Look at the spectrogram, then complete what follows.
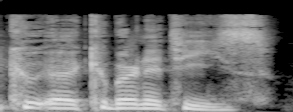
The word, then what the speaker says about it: Kubernetes: En anglais, on dit Kubernetes. Donc, on prononce le S à la fin.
